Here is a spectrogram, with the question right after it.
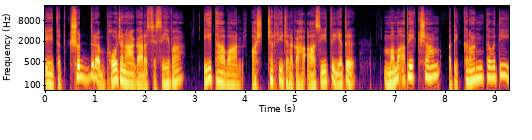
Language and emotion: Sanskrit, surprised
